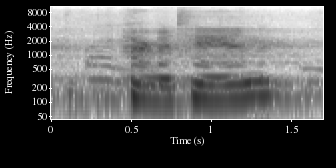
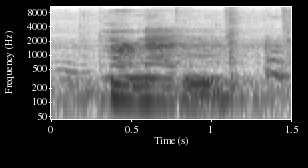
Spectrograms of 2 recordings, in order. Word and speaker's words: Harmattan: Harmattan. Harmattan. Are there any alternate pronunciations?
